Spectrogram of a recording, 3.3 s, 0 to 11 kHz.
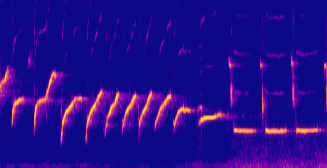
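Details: Young male Timbrado canary, one of two caged brothers hatched in 2020, practising song after its first molt: a run of rapid downward-sweeping chirps, then a steady high whistle and a repeated metallic trill.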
